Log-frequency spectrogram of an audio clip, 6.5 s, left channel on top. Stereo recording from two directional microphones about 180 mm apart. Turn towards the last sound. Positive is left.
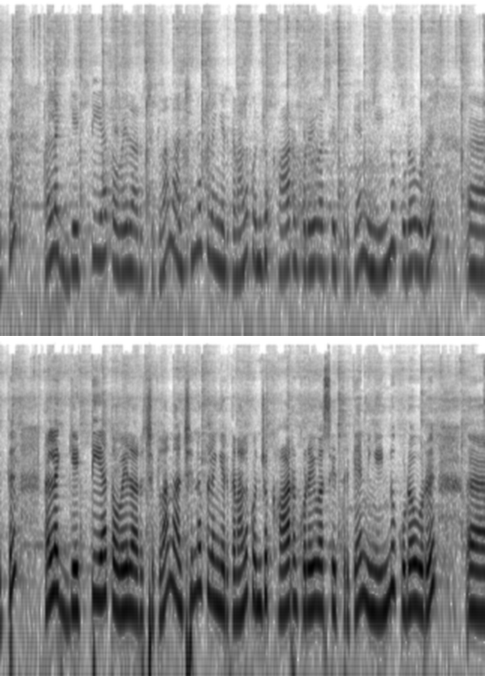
turn(degrees=-35)  # may be behind; listen again after turning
